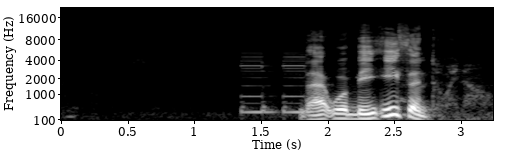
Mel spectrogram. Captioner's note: buzzer buzzing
